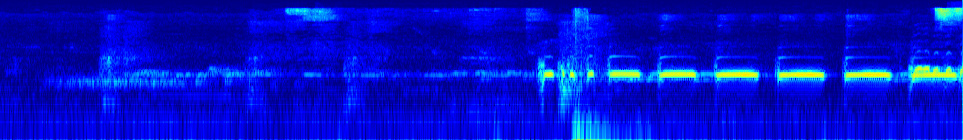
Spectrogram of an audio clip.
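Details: Local zebra dove (perkutut lokal) in full song with a big voice: soft, drawn-out murmuring at first, then after a sharp click a regular row of loud, even, bubbling coos, about three per second.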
